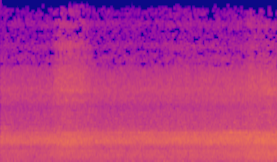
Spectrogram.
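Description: Steady background noise with no distinct events, an even hiss of room tone.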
